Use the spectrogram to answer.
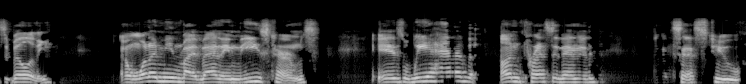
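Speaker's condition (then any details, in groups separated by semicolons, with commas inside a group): Cerebral palsy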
